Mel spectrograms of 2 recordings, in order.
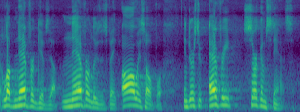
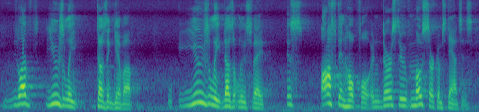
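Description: First: NEVER and ALWAYS pressed a little louder; stress on never. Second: Slow, hedging read of usually and often; the watered-down love we settle for; softened version. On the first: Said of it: "the emphasis on those words". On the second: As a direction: say usually like a shrug. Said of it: "we substitute words in there like this". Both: Shown as a demonstration.

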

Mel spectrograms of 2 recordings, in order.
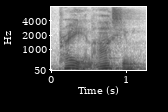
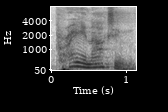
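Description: First: Said in the usual way. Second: Higher, slow, urgent "pray and ask him"; an earnest call to pray; urgent plea. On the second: Acted. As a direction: press them hard to pray. Preacher urging congregation.

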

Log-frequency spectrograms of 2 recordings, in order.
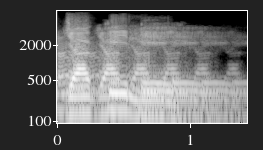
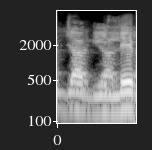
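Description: First: ਜਾਗੀ ਲੈ measured, with an open "lai" ending; correct pronunciation demo. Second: ਜਾਗੀਲੇ run into one word ending in "le"; common misreading. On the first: Shown as a demonstration. Teacher gives students the right pronunciation, ਜਾਗੀ ਲੈ carefully sounded. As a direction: give ਜਾਗੀ ਲੈ a full, open final vowel. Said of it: "ਇਸ ਦਾ ਉਚਾਰਨ ਹੈ". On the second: Retold or imitated. Teacher quotes how some congregations read it, ਜਾਗੀਲੇ as one quick word. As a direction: rush through ਜਾਗੀਲੇ with an "-le" ending. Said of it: "ਕਈ ਸੰਗਤਾਂ ਜਾਗੀਲੇ ਪੜ ਜਾਂਦੀਆਂ".

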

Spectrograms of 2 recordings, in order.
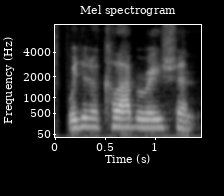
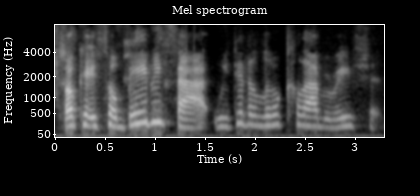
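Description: First: Talking around a retainer; slurred by a retainer; wearing a retainer. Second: Talking around a retainer; words slurred by a retainer; wearing a retainer. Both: Real, not acted. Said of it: "I have my retainer in. So I'm talking funny".

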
